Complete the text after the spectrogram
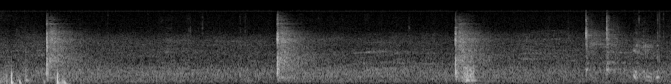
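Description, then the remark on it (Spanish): Three sharp, loud hammer knocks, evenly spaced about two seconds apart, signal the lifting of the procession float (paso) of the Cristo del Calvario on Calle San Pablo, ringing out over a steady murmuring background, followed by a few fainter clicks at the end. “Martillo, esos tres golpes de martillo.”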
